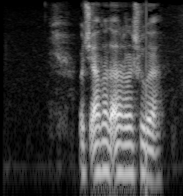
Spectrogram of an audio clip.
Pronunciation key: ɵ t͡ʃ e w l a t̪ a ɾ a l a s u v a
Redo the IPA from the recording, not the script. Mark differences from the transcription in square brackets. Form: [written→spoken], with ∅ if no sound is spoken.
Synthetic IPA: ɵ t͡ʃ [e→a] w l a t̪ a ɾ a l a [s→ʃ] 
